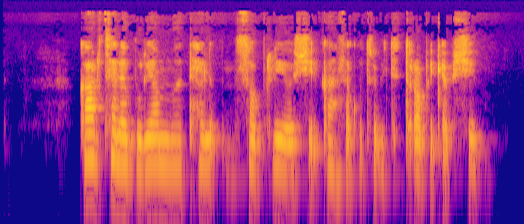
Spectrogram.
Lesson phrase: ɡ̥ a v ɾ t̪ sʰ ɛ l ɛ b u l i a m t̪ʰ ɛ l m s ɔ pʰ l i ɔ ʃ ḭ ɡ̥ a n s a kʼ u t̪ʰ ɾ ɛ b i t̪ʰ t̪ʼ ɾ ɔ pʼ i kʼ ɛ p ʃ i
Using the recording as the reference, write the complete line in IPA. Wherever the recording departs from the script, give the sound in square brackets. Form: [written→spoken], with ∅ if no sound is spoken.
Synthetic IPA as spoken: ɡ̥ a v ɾ t̪ sʰ ɛ l ɛ b u l i a m t̪ʰ ɛ l m s ɔ pʰ l i ɔ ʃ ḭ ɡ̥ a n s a kʼ u t̪ʰ ɾ ɛ b i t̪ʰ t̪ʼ ɾ ɔ pʼ i kʼ ɛ p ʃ i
